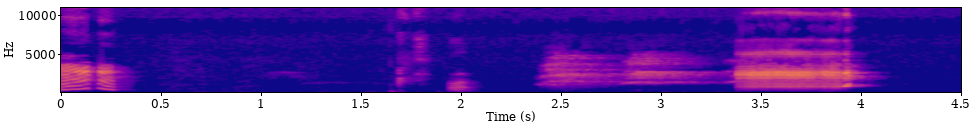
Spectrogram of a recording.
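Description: An Amazon parrot gives a quick rising squawk, then drawn-out nasal, almost speech-like calls ending in a loud harsh squawk, indoors.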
